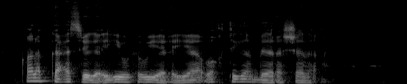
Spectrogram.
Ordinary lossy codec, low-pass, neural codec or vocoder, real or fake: none; none; vocoder, 44.1 kHz, 128 mel bands every 512 samples, BigVGAN v2; fake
